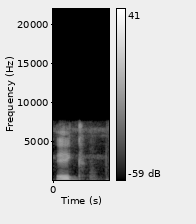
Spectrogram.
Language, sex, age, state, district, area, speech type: Odia, female, 30-45, Odisha, Ganjam, urban, read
